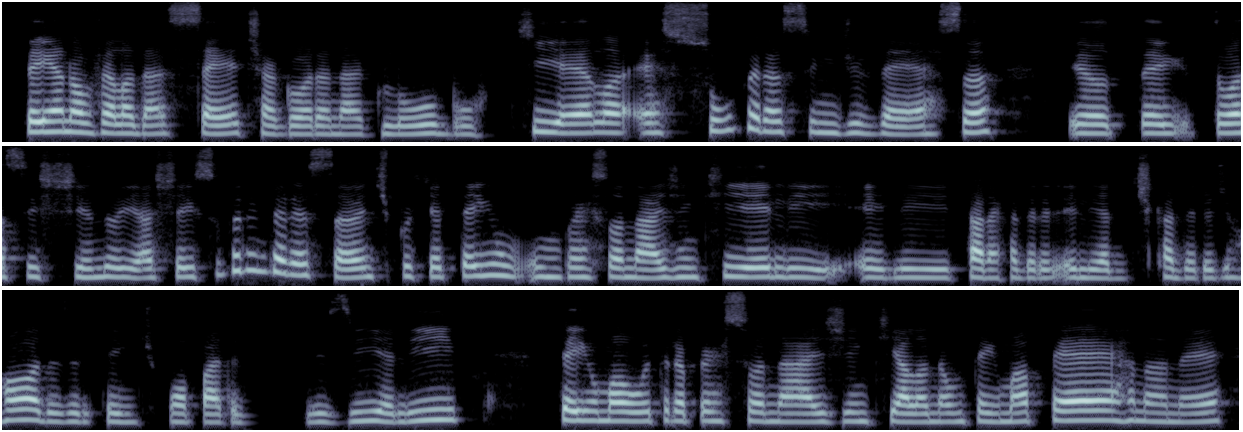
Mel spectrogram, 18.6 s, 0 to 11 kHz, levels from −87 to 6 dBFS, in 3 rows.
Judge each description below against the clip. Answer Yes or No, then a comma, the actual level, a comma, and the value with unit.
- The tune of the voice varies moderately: No, narrow, 2.2 semitones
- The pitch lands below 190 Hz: No, high, 215 Hz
